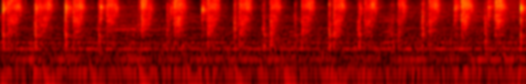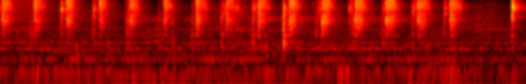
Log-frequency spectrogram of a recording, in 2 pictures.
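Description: Small spiral whisk working through cream in a stainless steel bowl, folding whipped cream into the thickened gelatine cream base. Its wire scrapes and taps the metal in a quick, even rhythm of about four to five strokes a second.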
